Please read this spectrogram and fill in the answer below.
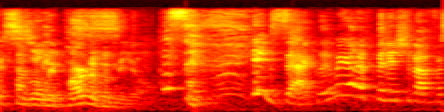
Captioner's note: laughs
